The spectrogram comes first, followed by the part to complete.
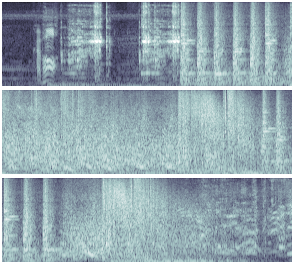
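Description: Film battle sound effects: a run of sharp gunshots starting under a second in, then a loud, continuous din of gunfire and explosions with men shouting.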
